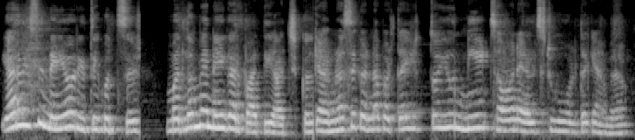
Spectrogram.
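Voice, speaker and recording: Young woman, vlogger, casual chatty talk, higher-pitched voice, code-mixing English. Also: animated, normal speed, warm tone. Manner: chatty, mixes English phrases into her talk. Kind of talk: casual vlog chat.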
